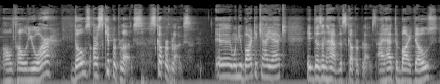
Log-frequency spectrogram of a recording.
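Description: A man whose first language is not English, casually walking through a kayak he holds the camera over, talking haltingly with many fillers and restarts. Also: fairly high pitch, gravelly. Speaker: kayak reviewer. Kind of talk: casual product walkthrough. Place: indoors beside a kayak, camera in hand.

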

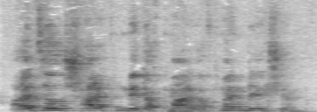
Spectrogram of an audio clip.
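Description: A man in his thirties making a casual announcement to camera as a video host, measured and hesitant, recorded in a small room from a distance. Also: high voice, a little mellow, soft background music. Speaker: YouTube host of a pipe smokers' channel. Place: small furnished room indoors. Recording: roomy echo, distant microphone.

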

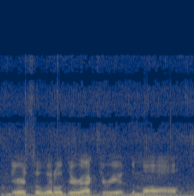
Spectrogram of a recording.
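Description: With steady outdoor noise underneath, a teenage boy chats quickly through a casual night-time vlog, phone at arm's length as he strolls a mall. His medium-pitched delivery is loose and packed with fillers, and he signs off upbeat.

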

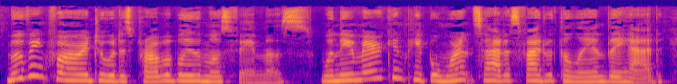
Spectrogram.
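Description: A young woman giving an earnest, somewhat halting rant to camera from a basement, partly reading from her notes. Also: a little high, expressive. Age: young adult. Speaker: vlogger. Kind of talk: informal video rant, partly read from notes. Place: unfinished basement used for storing workout equipment.

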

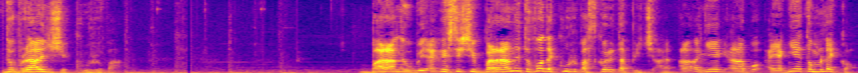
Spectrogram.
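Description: A gruff, foul-mouthed fantasy general, as a game master puts him on bellows and sneers at his soldiers in a raised, lively voice. He keeps swearing and mocking them like a drill commander, with faint music behind. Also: high voice, normal speed, long pauses, pitched above the performer's own voice. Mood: furious scolding. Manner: shouting, sarcastic, swears constantly. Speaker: fantasy general addressing troops.

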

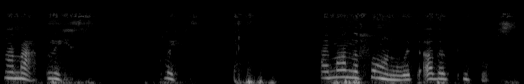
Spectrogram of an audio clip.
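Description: A woman doing a high-voiced fake Russian spy. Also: lively intonation, takes it slowly, husky, exaggerated voice, low-quality recording. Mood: exasperated pleading. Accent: put-on Russian. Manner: broken English, hushed conspiratorial whisper; pleading with her mother over the phone, repeating herself. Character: self-styled fake Russian spy woman, earnest and pleading. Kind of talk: comedy character sketch.

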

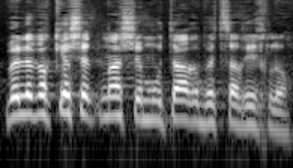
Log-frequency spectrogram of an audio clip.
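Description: High-voiced rabbi preaching in a hall. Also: male voice. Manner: impassioned storytelling, rhetorical questions. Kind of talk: sermon. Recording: reverberant hall.

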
